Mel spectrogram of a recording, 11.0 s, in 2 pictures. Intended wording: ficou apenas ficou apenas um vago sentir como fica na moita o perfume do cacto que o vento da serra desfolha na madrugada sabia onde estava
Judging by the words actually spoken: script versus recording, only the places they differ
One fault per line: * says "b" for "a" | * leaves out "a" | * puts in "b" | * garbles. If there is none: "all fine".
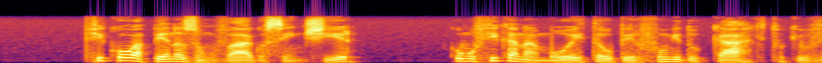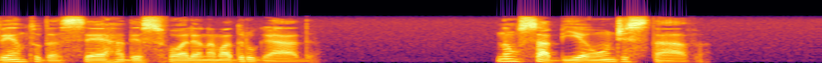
* leaves out "ficou apenas"
* puts in "não"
